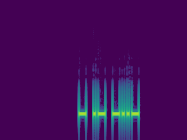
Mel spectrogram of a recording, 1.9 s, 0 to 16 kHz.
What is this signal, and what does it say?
Morse code, heard as a keyed tone, about 50 wpm, 700 Hz. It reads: TAX
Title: Top 501-750 Words 50wpm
